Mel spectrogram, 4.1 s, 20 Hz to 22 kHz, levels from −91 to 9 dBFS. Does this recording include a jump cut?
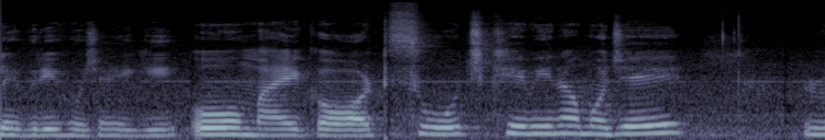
yes; 2 cuts; at 0.9 s, 2.0 s

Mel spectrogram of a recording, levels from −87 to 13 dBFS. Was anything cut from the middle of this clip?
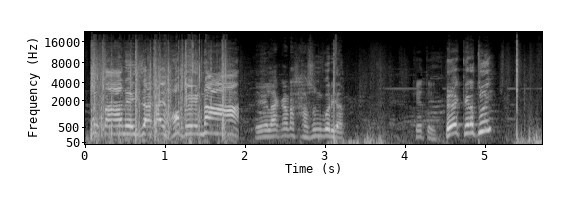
yes; 1 cut; at 1.9 s

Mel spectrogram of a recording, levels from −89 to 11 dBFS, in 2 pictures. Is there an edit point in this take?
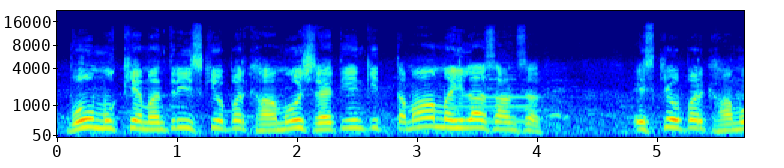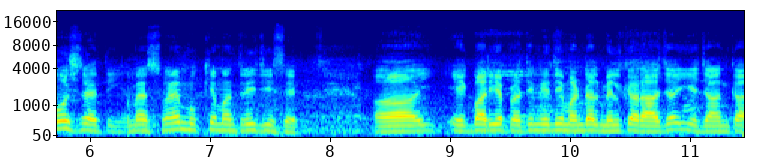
yes; 1 cut; at 6.3 s

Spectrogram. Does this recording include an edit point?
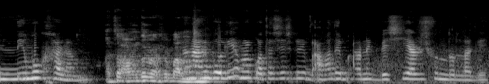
yes; 1 cut; at 3.5 s

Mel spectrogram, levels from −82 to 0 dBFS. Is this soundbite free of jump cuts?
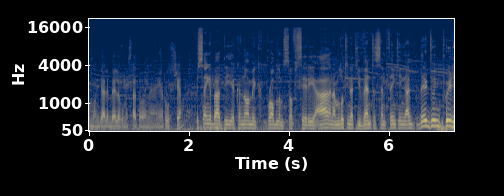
no; 1 cut; at 2.2 s

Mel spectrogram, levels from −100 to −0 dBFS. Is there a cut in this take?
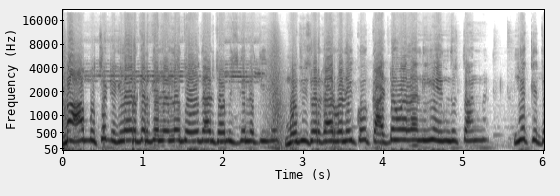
no; 0 cuts

